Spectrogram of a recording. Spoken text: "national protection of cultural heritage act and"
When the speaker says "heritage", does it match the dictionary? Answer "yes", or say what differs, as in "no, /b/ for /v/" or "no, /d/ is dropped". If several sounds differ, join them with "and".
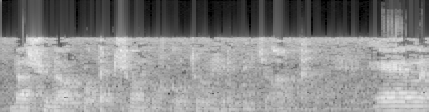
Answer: no, /l/ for /ɹ/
